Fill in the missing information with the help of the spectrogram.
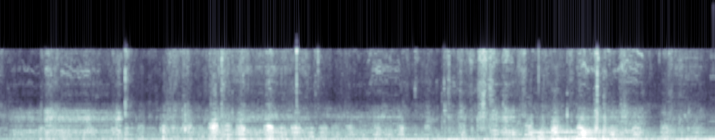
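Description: Pit bull panting steadily, close up.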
